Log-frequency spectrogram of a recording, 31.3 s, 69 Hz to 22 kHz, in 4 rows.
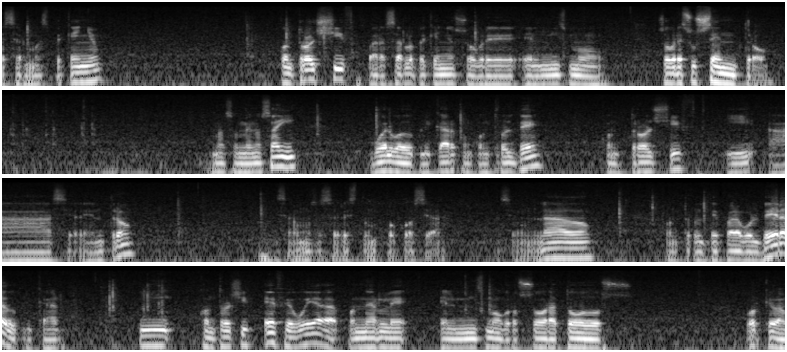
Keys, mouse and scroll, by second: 0.5-2.2 ctrl+shift+drag, 5.0 ctrl+scroll up 2, 5.8 ctrl+click, 6.3 ctrl+click, 8.0 Left, 8.7 Right, 11.6 ctrl+d, 14.4-17.6 ctrl+shift+drag, 18.6-21.8 ctrl+drag, 22.2 ctrl+d, 23.1-24.2 ctrl+shift+drag, 25.0 ctrl+shift+f, 26.3 click, 28.2 KP_1, 28.4 KP_Enter, 30.2 click.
